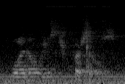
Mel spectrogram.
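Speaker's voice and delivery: normal talking voice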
